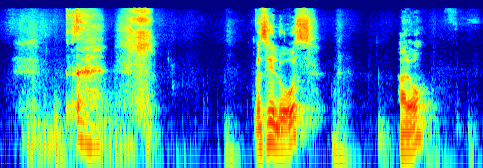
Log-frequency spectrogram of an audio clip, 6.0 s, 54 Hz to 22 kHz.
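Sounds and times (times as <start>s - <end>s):
speech: 1.0s - 1.7s, 3.2s - 4.0s, 5.0s - 5.4s
small black cat hissing: 1.0s - 2.0s.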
